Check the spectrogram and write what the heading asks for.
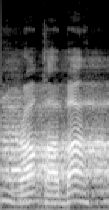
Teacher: گول تا وقف کی صورت میں ہا کی آواز آ رہی ہے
